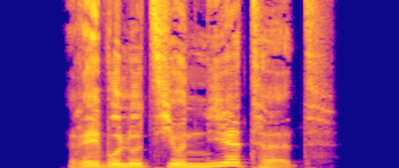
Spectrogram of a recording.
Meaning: inflection of revolutionieren: 1. second-person plural preterite 2. second-person plural subjunctive II
- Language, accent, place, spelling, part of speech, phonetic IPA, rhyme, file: German, Germany, Berlin, revolutioniertet, verb, [ʁevolut͡si̯oˈniːɐ̯tət], -iːɐ̯tət, De-revolutioniertet.ogg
